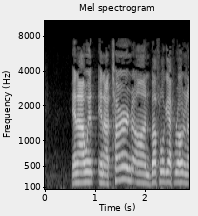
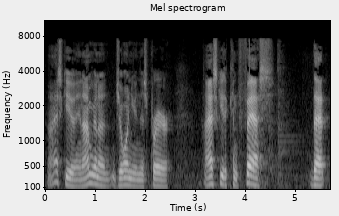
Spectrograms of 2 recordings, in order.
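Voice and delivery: leading prayer. Acted. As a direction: guide the room gently into prayer. Pastor leads congregation in prayer.

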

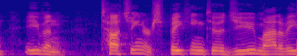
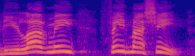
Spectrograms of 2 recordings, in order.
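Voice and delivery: higher, impassioned plea; fervent plea; 8 semitones higher than usual. Acted. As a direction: lift it up as Jesus' urgent question. Preacher voicing Jesus' plea.

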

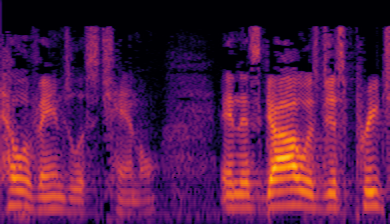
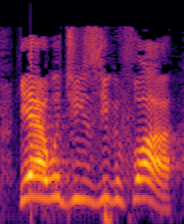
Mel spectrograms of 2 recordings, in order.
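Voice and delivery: preacher's cheerful affirmation, louder; mock preacher; 5 semitones higher, 8 dB louder than usual. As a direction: toss it off like a fired-up preacher. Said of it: "the preacher's just like".

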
